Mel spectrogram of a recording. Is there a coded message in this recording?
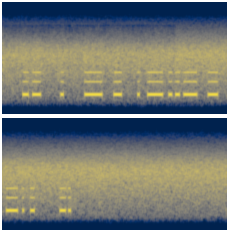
No, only beeps of irregular length, with phone line noise.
